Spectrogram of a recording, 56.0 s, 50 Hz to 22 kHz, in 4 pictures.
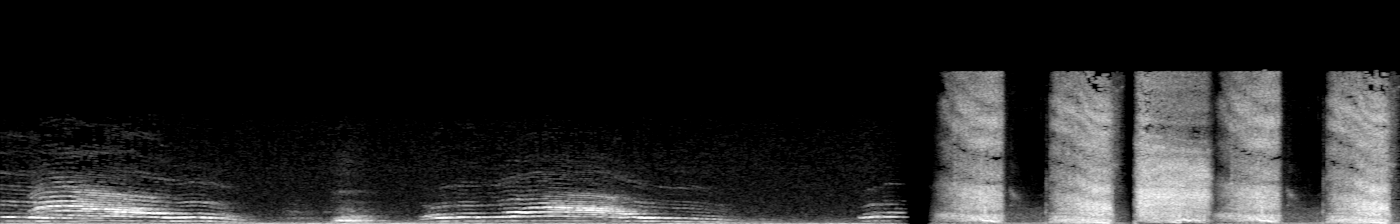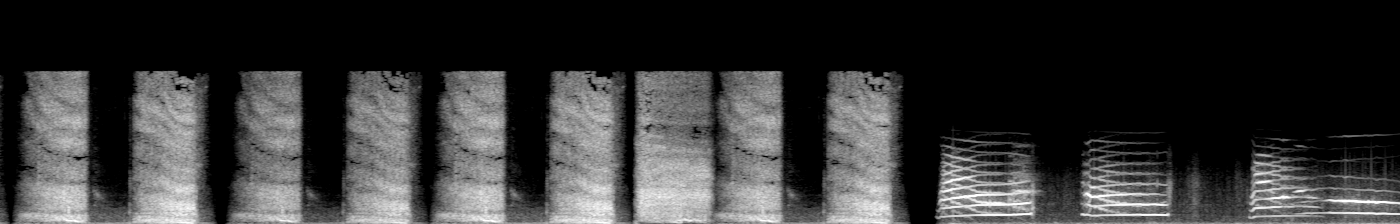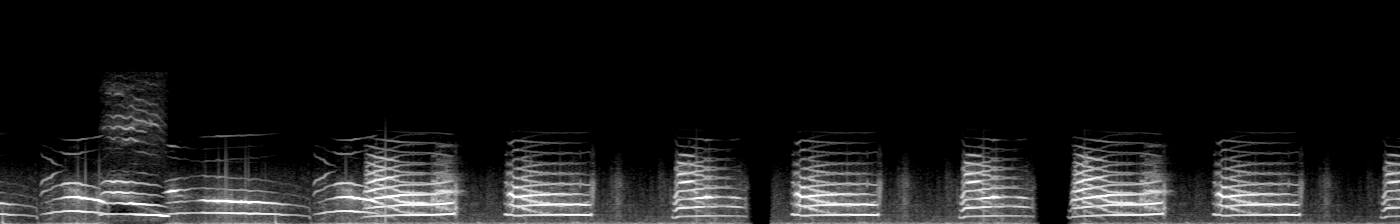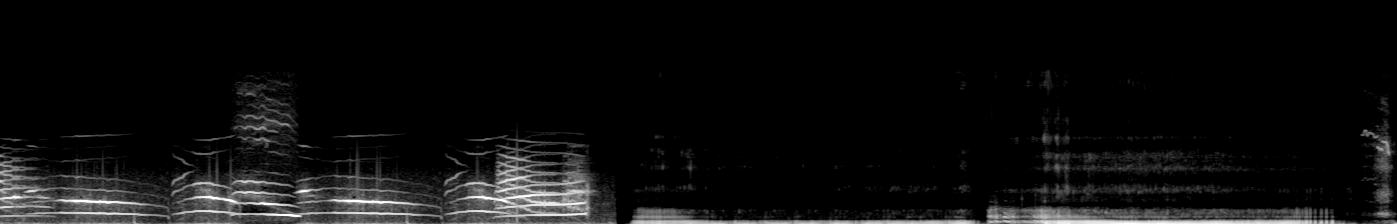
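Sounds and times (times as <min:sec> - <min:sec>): cat meowing: 0:00.0 - 0:02.3, 0:04.3 - 0:06.8
short harsh noisy bursts: 0:09.4 - 0:23.0.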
